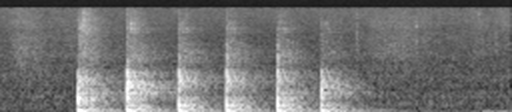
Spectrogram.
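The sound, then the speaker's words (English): Six quick, firm knocks on a wooden door in an even rhythm, fairly loud, followed by a short quiet tail with no talking. “If somebody knocks at the door, you go towards the door.”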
